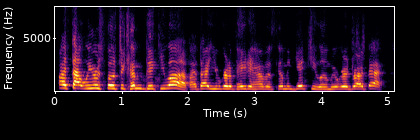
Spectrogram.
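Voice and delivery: mock angry shout; retold shouting. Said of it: "immediately starts shouting and yelling".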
